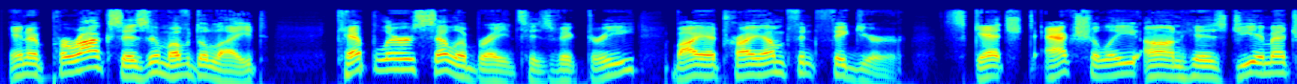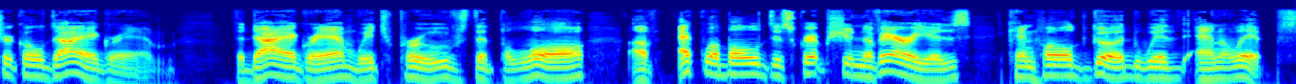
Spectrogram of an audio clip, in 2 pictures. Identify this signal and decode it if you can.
Speech in English. There is no code.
